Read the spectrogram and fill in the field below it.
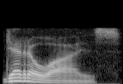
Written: ghettoize

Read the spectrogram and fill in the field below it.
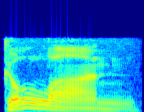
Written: Golan Heights

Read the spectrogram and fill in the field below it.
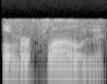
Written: overflown

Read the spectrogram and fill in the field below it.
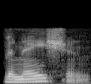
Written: venation

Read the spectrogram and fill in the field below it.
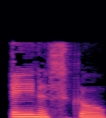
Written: anoscope

